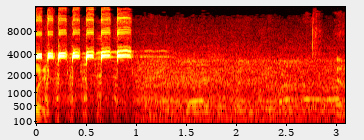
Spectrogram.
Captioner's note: whistle blasting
